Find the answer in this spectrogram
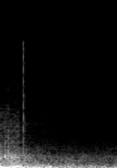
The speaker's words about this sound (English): A loud explosion was heard as Israel bombed central Beirut at around midnight. The building hit was near the Lebanese parliament, the first Israeli airstrike to hit the heart of the capital in this conflict.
